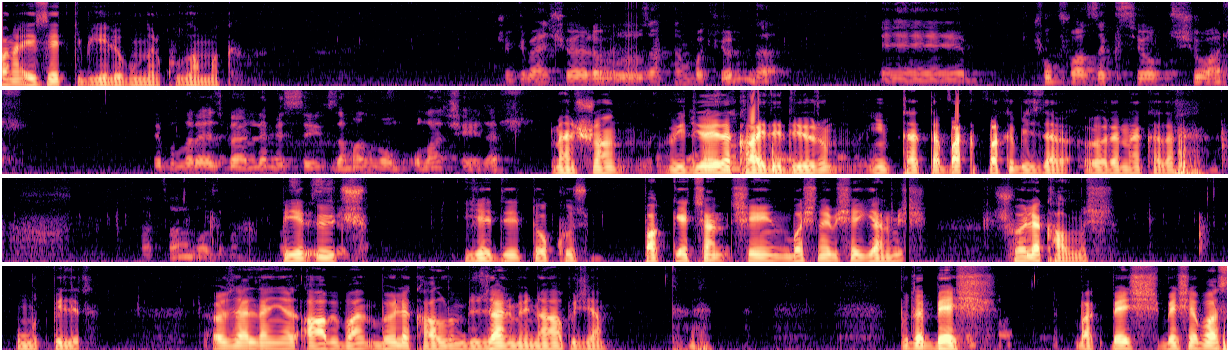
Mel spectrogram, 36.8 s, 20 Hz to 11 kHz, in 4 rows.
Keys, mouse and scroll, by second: 2.3 scroll down 3, 2.5 middle click, 2.9 scroll up 1, 3.1 middle click, 3.4 scroll down 1, 3.7 scroll up 4, 4.0 middle click, 4.9 scroll down 1, 5.2 middle click, 5.9 scroll down 1, 6.0-9.0 middle drag, 17.7 middle click, 18.2 scroll up 3, 18.5 middle click, 18.7 scroll down 1, 19.0-20.4 middle drag, 20.4 KP_1, 20.6 KP_3, 21.9 KP_7, 22.4 KP_9, 22.9 middle click, 23.7 scroll down 1, 23.8 middle click, 24.1 scroll up 2, 24.4 middle click, 25.1 KP_5, 25.8-28.2 middle drag, 28.2 scroll up 4, 28.6-30.0 shift+middle drag, 30.0 scroll down 2, 30.1-34.6 middle drag, 34.6 KP_5, 35.5 KP_5.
